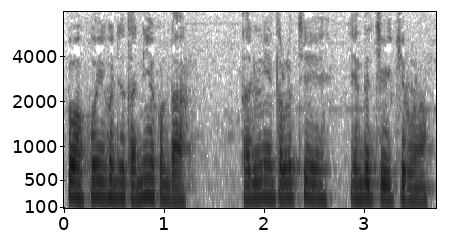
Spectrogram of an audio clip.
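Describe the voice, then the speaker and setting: A woman's voice: a little high, steady tone, quick pace, mellow, lightly acted. A woman voicing a gossipy middle-aged neighbor in a cartoon, chatty and bossy. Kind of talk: cartoon voice acting. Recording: dull lo-fi recording.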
